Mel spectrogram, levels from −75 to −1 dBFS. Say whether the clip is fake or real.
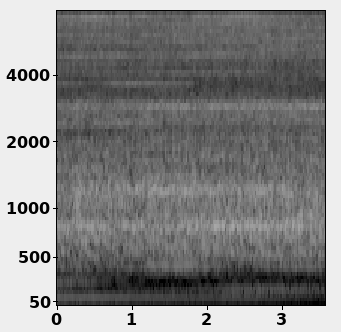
fake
